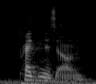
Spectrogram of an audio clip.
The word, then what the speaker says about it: prednisone: prednisone. Is that how you say it? – Yep. Yeah, steroid.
